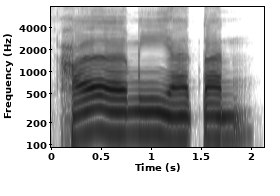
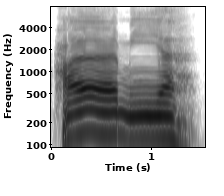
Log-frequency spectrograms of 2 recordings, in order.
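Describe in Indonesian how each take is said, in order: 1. Kata ini berakhir dengan suku kata tan. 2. Kata ini berakhir dengan bunyi h. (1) "Jangan sampai" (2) "khusus untuk ta ini kita sukunkan"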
